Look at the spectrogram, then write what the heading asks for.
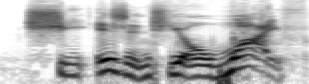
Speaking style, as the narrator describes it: Lupin snarled

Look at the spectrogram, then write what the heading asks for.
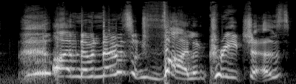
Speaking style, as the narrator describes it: he screamed

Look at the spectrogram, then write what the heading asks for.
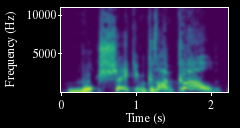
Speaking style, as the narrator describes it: Neville shouted wildly

